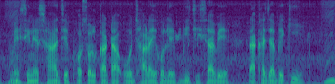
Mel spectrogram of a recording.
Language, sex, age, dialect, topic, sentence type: Bengali, male, 18-24, Northern/Varendri, agriculture, question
